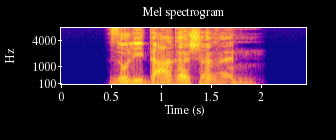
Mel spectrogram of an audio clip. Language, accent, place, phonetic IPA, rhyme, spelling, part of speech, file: German, Germany, Berlin, [zoliˈdaːʁɪʃəʁən], -aːʁɪʃəʁən, solidarischeren, adjective, De-solidarischeren.ogg
- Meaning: inflection of solidarisch: 1. strong genitive masculine/neuter singular comparative degree 2. weak/mixed genitive/dative all-gender singular comparative degree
